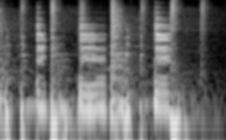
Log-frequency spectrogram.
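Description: Electric bass played slap style: a one-bar slap bass riff, a quick run of about ten sharply attacked, percussive notes.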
